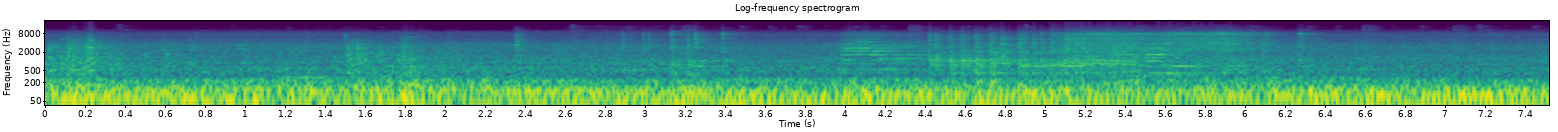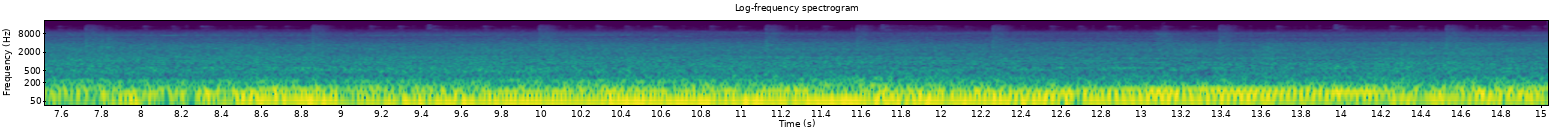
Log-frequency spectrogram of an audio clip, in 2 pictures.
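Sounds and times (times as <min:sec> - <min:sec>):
road noise: 0:00.0 - 0:15.0
vehicle engine rumbling: 0:00.0 - 0:15.0.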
